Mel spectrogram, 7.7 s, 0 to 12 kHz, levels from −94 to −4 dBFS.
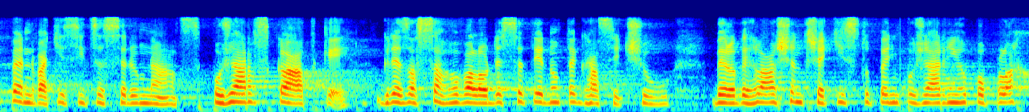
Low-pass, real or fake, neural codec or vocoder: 7.2 kHz; real; none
